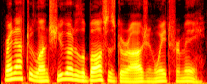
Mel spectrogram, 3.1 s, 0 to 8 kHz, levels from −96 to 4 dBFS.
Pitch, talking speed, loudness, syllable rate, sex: 135 Hz, 250 wpm, -15 LUFS, 5.4 syllables/s, male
